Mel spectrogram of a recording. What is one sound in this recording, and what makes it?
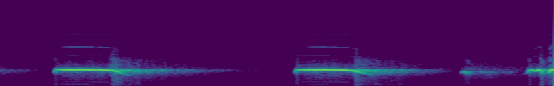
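An owl hoots in long, steady calls that drop at the end, again and again.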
